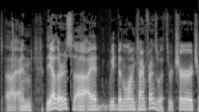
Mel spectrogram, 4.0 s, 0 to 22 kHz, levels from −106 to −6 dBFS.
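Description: Frames out of order occur twice in this speech. From 0.75 to 0.85 s, after "uh and", two adjacent blocks of about 42.7 ms play swapped. From 2.05 to 2.19 s, before "we'd been longtime", two blocks of 64.0 ms do the same. These lengths fit runs of two and three frames. Each stretch sounds like a brief garbled flutter, and no time is lost.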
